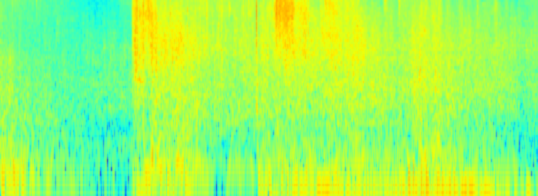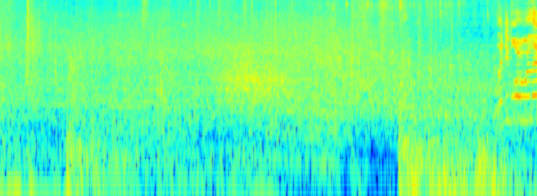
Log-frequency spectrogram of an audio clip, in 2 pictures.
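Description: Artillery shelling in the shooter Enlisted, with loud heavy blasts that rumble on continuously and crackle with debris before dying down and another burst lands near the end.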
